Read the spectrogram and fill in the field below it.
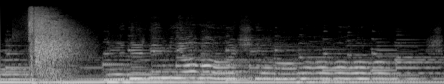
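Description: A single sharp whip crack snaps right at the start, then gives way to steady, sustained music with droning tones that carries on to the end.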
